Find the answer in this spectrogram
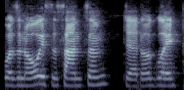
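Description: A woman's voice: on the low side, level tone, moderate pace, bright, forceful tone. A woman playing a cheeky young male wizard prankster, flippant and teasing, in a table read over a muffled video call.

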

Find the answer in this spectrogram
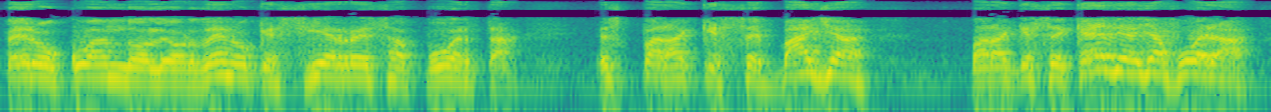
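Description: An irascible Mexican secret police colonel in an old radio drama. His voice is fairly high and husky, with an imperious manner. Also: moderate pace, exaggerated voice. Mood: angry.

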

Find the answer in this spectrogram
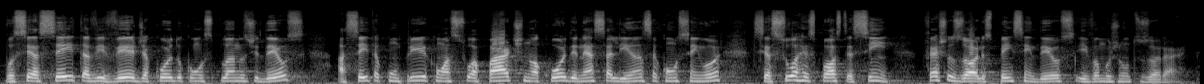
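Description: A man in his thirties gives a devotional Bible lesson, earnest and measured, slowing down as he reads scripture aloud. His voice sits a little high for a man. A long reverb trails behind him in the studio. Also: a little mellow. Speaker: Bible study teacher. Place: indoor studio set with armchair and flowers.

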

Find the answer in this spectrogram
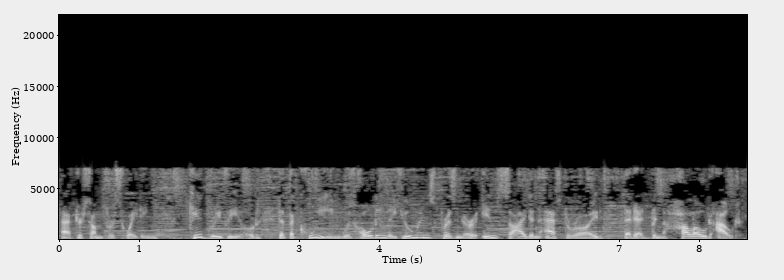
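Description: Guy narrating a kids adventure tape, lots of up and down, dull cassette sound. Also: medium pitch. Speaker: narrator of a children's read-along story. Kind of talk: scripted dramatic storybook narration. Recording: dull cassette with music underneath. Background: background music.

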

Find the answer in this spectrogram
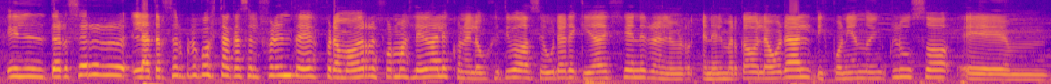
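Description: A woman's voice: high-pitched, moderate pace, few pauses, fairly bright tone. A woman with an Argentine accent, speaking as a columnist in a radio discussion, reading out and commenting. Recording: music playing behind the voice. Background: music.

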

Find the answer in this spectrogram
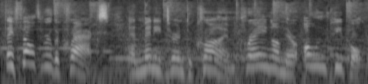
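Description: A woman in her thirties, a reporter, narrating a documentary script and asking interview questions in a measured, clear way. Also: high-pitched, big pitch swings, music in the background.

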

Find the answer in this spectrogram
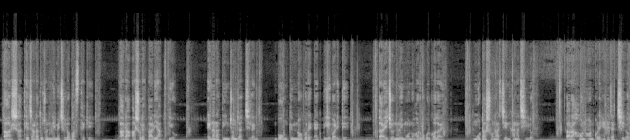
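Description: A man's voice: fairly low pitch, steady tone, brisk, a little mellow, soft background music. A man telling a cartoon ghost story as narrator, with dramatic scripted delivery.

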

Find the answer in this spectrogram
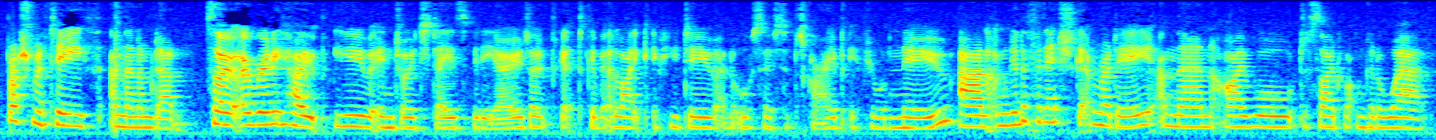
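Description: A young woman chats to her camera at home, bright and upbeat. She has a cold, so her voice comes out nasal and croaky. She fills her talk with "like" and "um". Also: medium pitch, fairly even intonation, a little fast, few pauses, dull audio. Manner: chatty, upbeat, lots of "like" and "um". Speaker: vlogger. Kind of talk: casual chat to camera. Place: bedroom at home.

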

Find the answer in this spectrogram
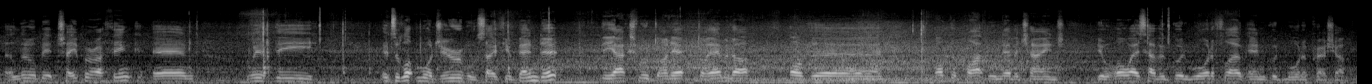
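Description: A man in the trade talks through the pros of copper and plastic pipe in a casual, halting way. His voice sits in the middle range, and clear job-site noise runs behind him. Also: medium pitch, steady tone. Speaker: plumber. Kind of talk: explaining on a job.

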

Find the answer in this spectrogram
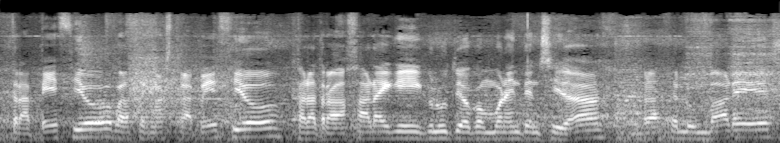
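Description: A man's voice: on the high side, steady tone, normal speed, a crowd in the background. Enthusiastic young man in an echoey gym. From Spain. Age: young adult. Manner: enthusiastic, explanatory, talks straight to camera. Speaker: fitness vlogger. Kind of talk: casual vlog explaining gym exercises. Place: large indoor gym. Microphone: handheld camera. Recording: echoey gym with loud music.

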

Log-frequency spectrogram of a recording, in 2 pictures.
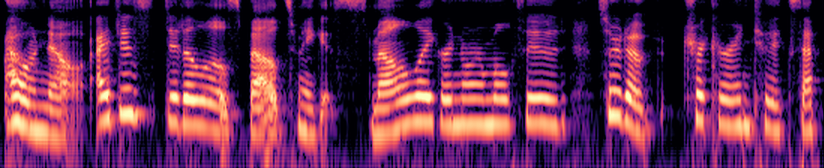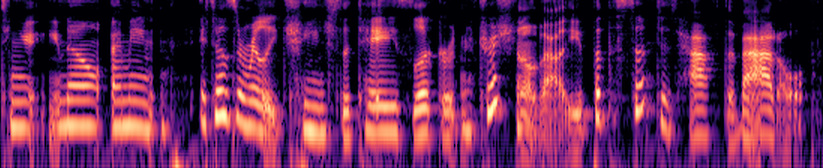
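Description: A woman's voice: on the high side, fairly quick, hardly any pauses, fairly bright tone. A woman playing an enthusiastic, slightly incompetent witch shopkeeper in an audio roleplay, rambling on in a friendly, bubbly way. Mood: chatty, fond. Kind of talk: ASMR roleplay audio, one-sided chat with listener.

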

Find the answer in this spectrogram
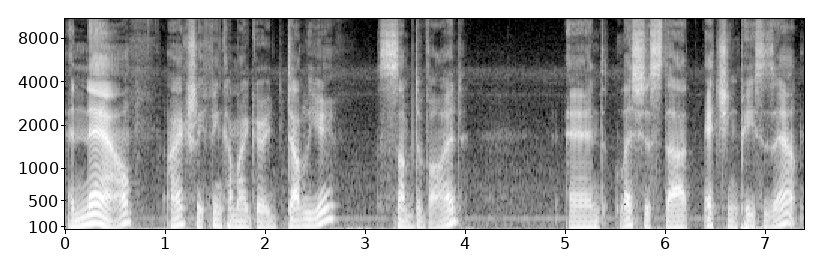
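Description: A man with a very low voice hosts a software tutorial. He talks his way through each step in a relaxed way, thinking aloud as he works at his desk microphone. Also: unhurried. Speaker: tutorial host. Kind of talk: screen-recorded software tutorial.

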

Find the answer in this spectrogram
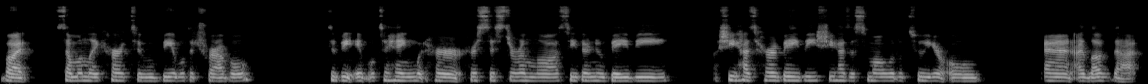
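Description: A woman's voice: lowish voice, flat delivery, moderate pace, a bit bright. A woman, a coach hosting a team video call in a small room at home, talking in a rambling, effusive way with many restarts. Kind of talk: casual motivational chat. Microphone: video call webcam.

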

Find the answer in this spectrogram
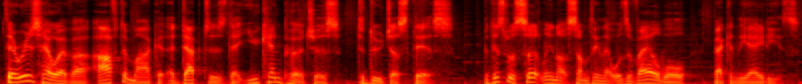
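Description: A man in his forties narrates an explainer in a fairly low voice. His pitch moves in a lively way while his delivery stays measured and instructional. Faint music plays behind him. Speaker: video essay host. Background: background music.

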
